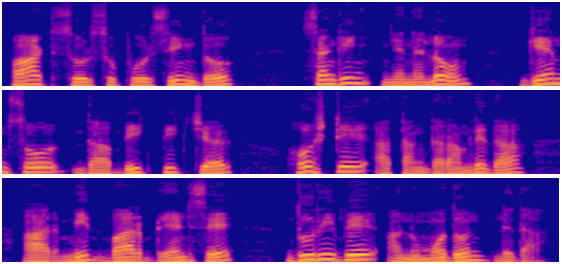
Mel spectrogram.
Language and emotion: Santali, neutral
